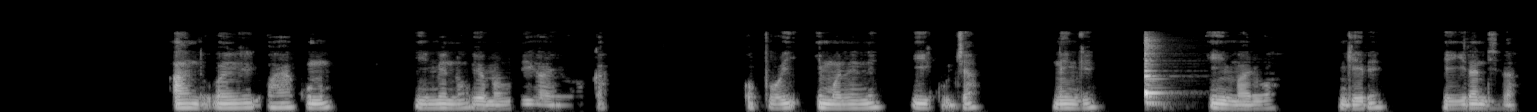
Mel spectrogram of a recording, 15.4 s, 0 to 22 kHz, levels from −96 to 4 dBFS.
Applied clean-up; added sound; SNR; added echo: classical method Wiener filter.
